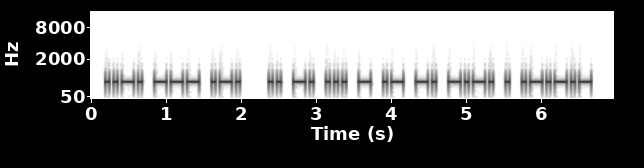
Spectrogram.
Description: Morse code, heard as a keyed tone, about 22 wpm, 700 Hz. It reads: FOR INSTANCE.
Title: Sentences from Top 1000 Words - Review Part 5 - 22wpm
